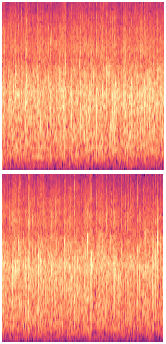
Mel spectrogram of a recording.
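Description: Audience applauding: steady clapping from many hands at once.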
